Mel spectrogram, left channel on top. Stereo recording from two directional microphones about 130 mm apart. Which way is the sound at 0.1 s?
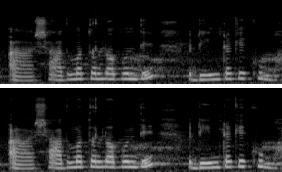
20° right (ahead or behind).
